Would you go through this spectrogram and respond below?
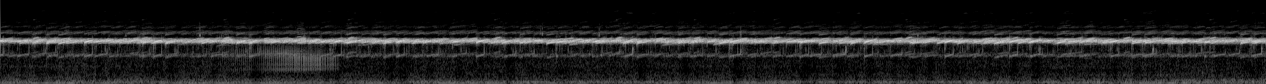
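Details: A nighttime early-season chorus of spring peepers at a pond. Dense, overlapping high-pitched peeps form a continuous ringing drone, with a short lower burst of sound around the third second.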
